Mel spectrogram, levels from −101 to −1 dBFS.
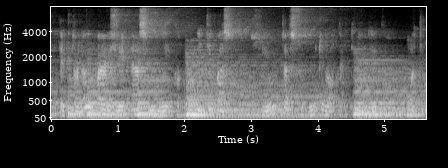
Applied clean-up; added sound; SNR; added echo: none; Piano; -3 dB; reverberation time 1.6 s.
